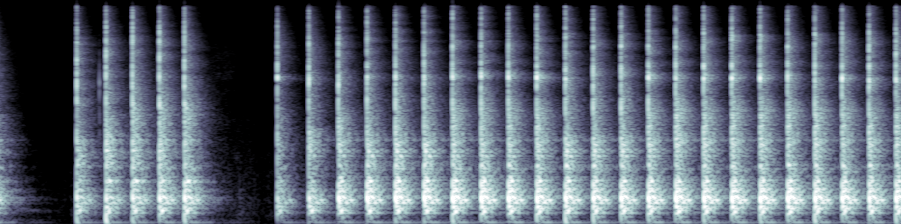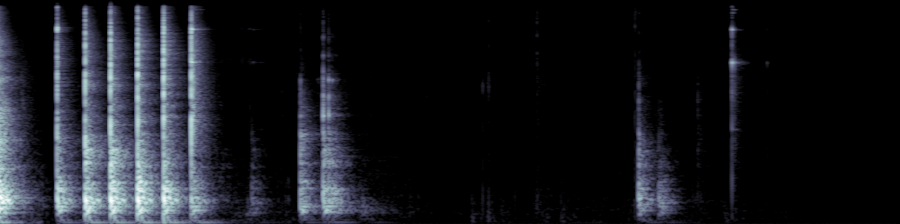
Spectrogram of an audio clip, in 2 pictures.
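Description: Rapid hammer blows on a steel punch, driving the old wooden handle out of the eye of a ball-peen hammer head, each strike ringing metallically. They come about four or five a second in three bursts and stop about eleven seconds in, followed by a couple of lighter knocks.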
